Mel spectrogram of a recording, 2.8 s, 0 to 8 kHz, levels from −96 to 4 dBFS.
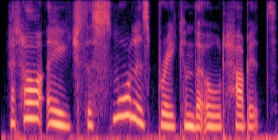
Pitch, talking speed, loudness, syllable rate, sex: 250 Hz, 215 wpm, -17 LUFS, 5.4 syllables/s, female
